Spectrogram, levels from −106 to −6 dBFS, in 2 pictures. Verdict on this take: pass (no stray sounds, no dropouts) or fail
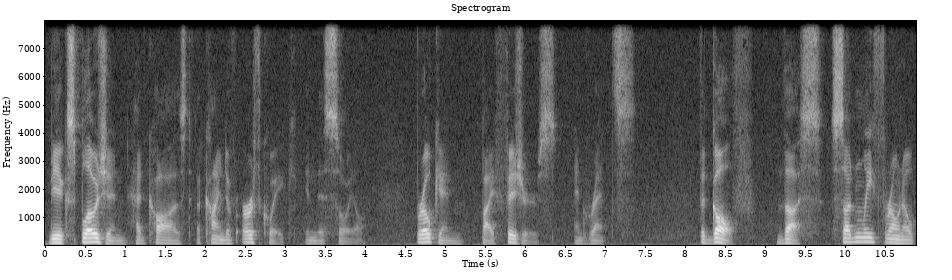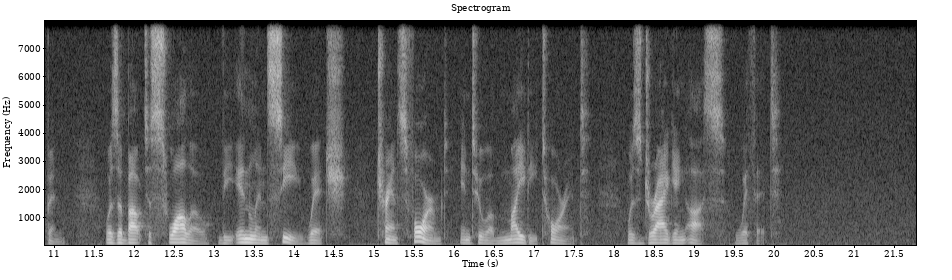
pass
